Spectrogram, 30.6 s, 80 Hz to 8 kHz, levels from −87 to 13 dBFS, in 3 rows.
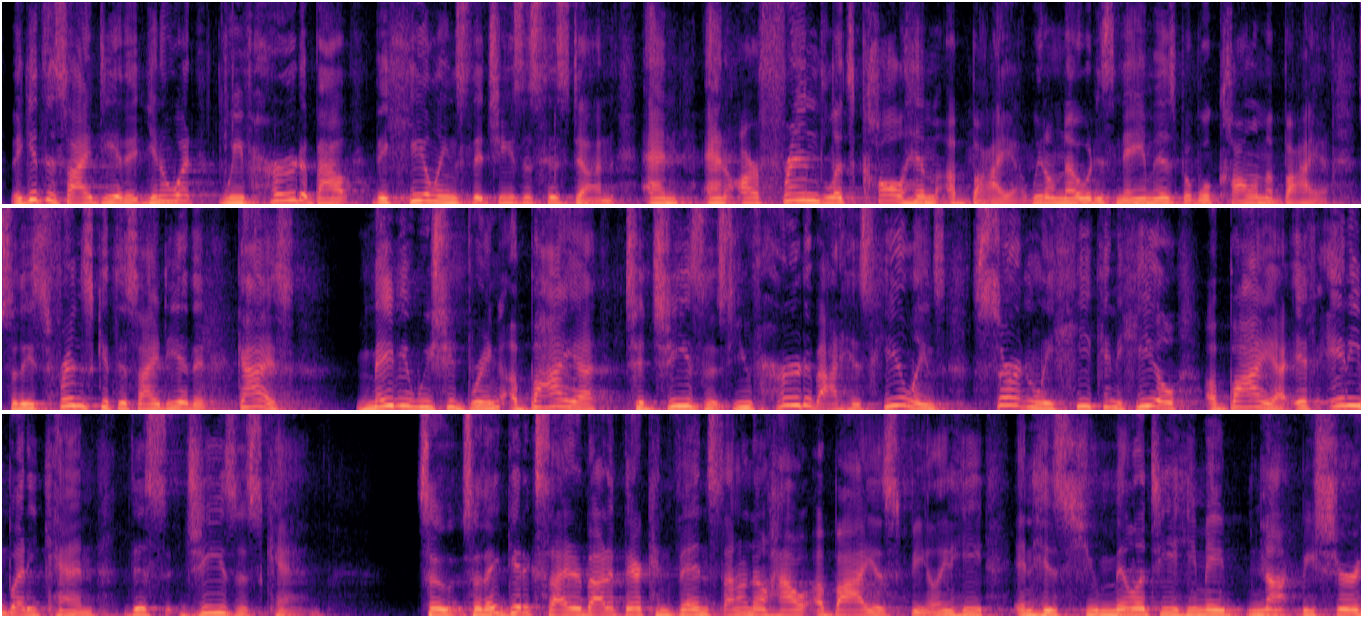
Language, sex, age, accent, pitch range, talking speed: English, male, 40-59, American, 155-210 Hz, 180 wpm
